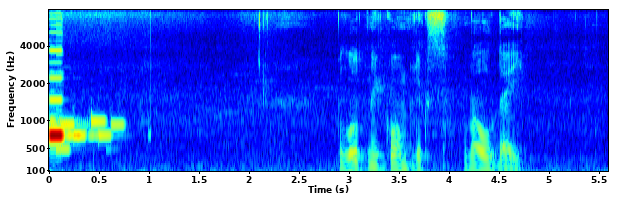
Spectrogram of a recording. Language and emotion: Russian, neutral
